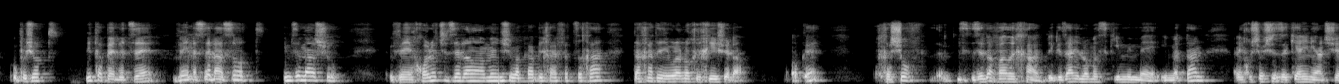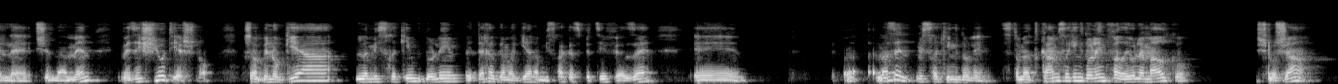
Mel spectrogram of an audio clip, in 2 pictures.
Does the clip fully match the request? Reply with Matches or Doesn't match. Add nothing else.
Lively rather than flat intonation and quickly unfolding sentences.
Matches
